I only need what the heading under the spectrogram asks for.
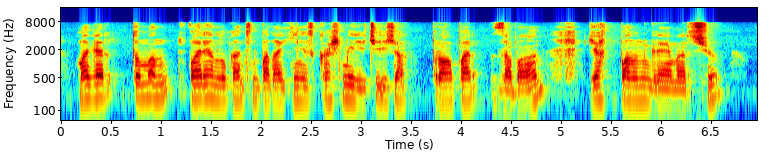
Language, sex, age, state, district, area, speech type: Kashmiri, male, 45-60, Jammu and Kashmir, Budgam, urban, spontaneous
